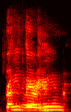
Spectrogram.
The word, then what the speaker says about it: Breatharian: Breatharian? Breatharian.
